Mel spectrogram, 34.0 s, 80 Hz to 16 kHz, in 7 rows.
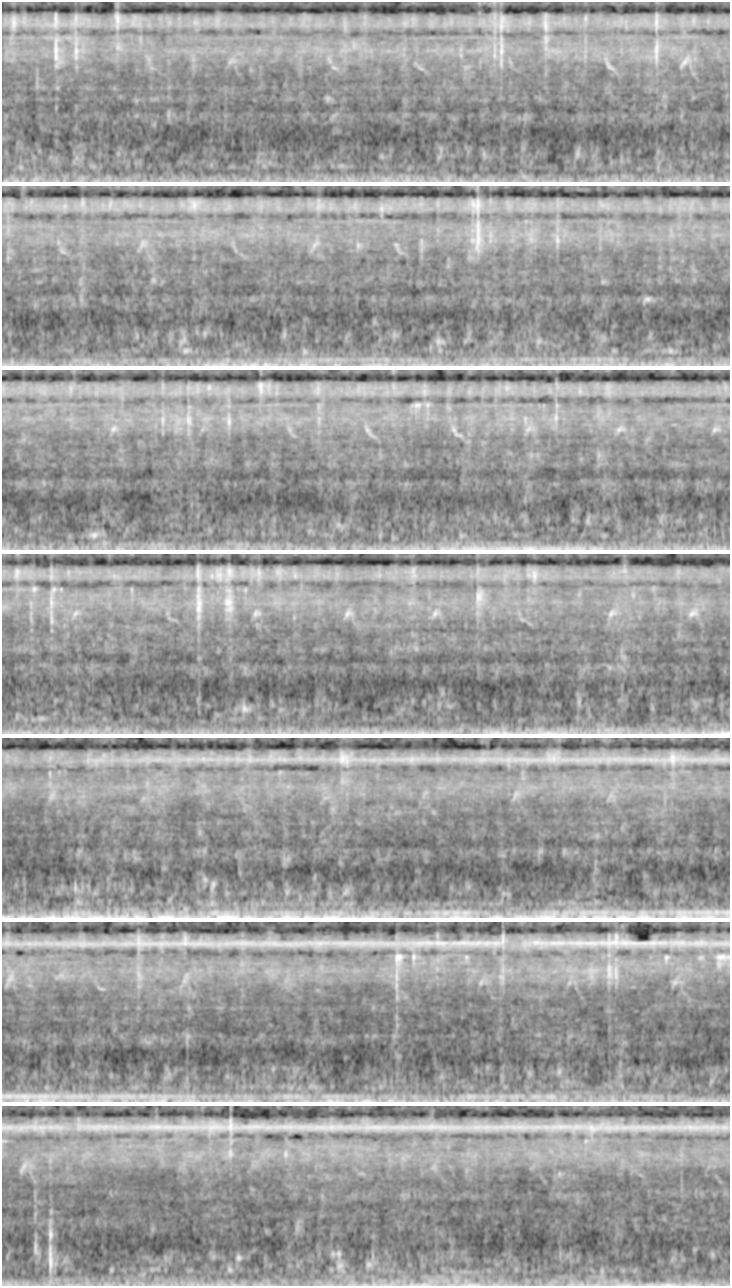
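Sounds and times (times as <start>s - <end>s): low hum: 0.0s - 33.9s.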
